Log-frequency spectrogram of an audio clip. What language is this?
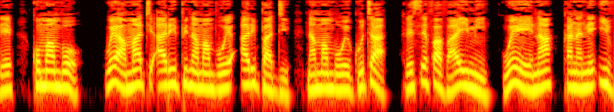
Shona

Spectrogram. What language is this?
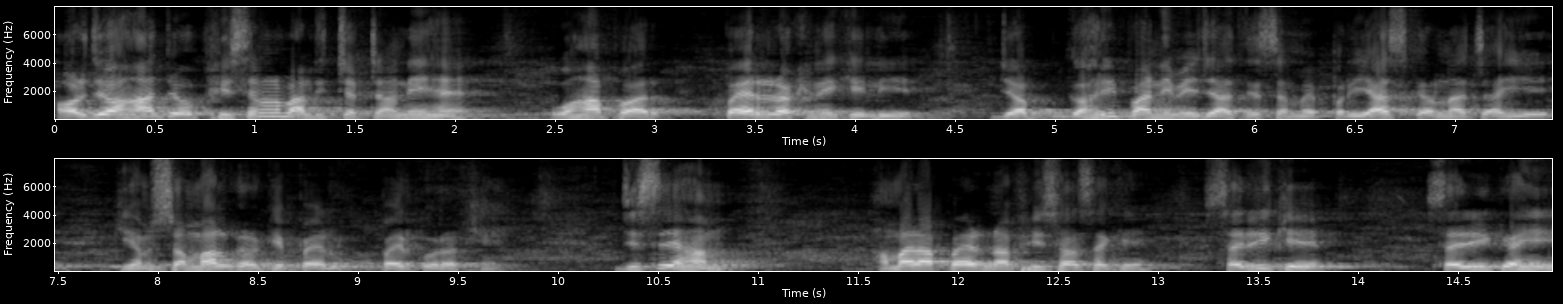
Hindi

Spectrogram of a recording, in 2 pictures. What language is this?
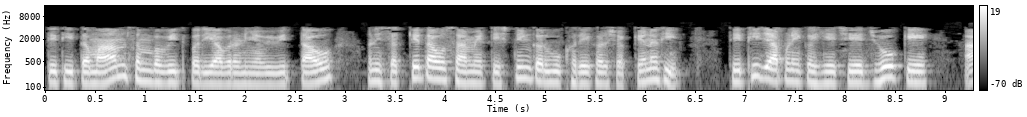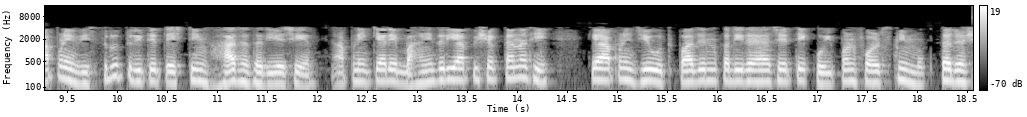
Gujarati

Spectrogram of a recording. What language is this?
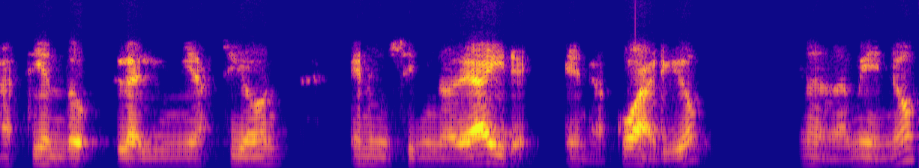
Spanish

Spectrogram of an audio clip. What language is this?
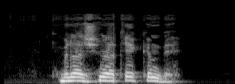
Kurdish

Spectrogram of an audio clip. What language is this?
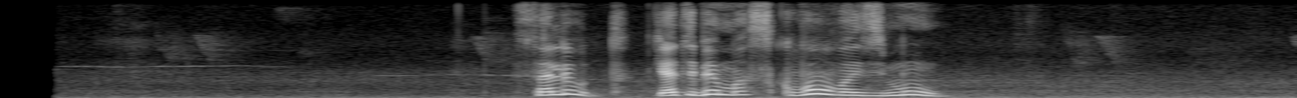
Russian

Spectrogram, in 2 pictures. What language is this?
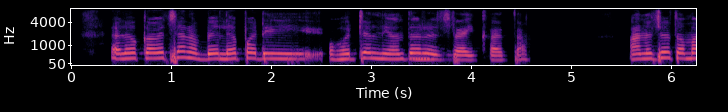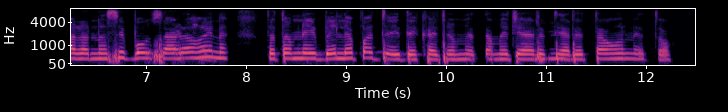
Gujarati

